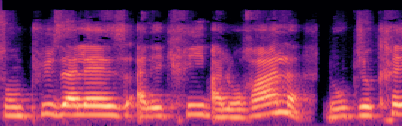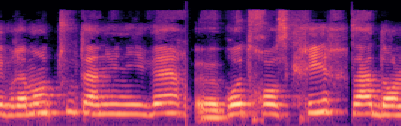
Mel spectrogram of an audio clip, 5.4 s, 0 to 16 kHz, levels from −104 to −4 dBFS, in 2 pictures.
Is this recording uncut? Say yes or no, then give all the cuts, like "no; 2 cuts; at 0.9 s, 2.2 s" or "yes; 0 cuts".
no; 3 cuts; at 1.4 s, 2.4 s, 4.2 s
